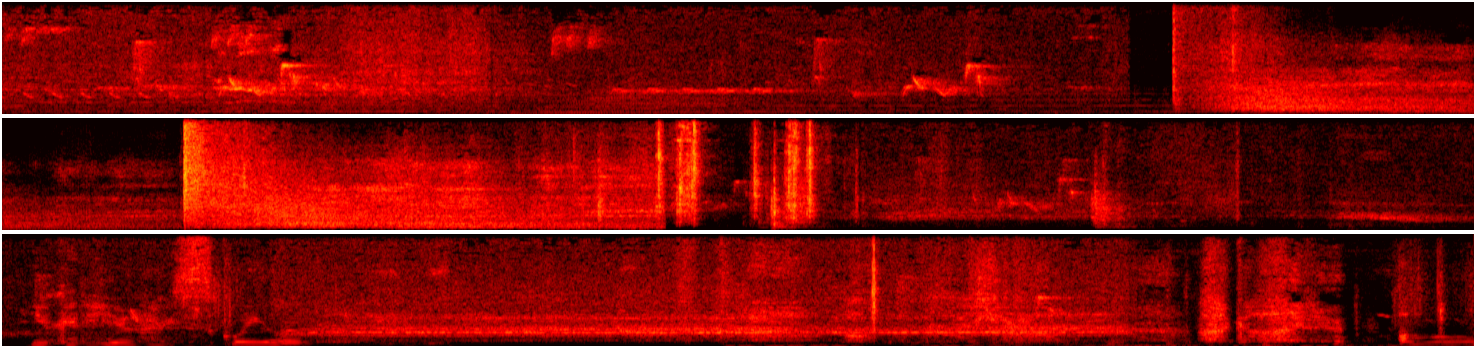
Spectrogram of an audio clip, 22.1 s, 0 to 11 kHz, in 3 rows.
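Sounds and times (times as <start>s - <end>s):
birds chirping: 0.0s - 5.8s, 9.0s - 22.0s
loud rifle shot: 5.9s - 10.7s.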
